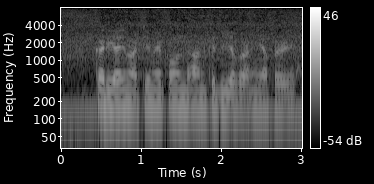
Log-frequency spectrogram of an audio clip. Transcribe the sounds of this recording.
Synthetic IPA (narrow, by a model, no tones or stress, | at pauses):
kɐɾijaːimaːʈimẽkɔːnd̪ʱaːnkebijabɐɾ̤aːɪjãpɐɾɽĩ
